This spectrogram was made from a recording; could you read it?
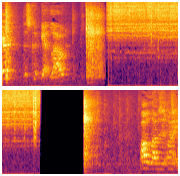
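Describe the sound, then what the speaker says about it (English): A Magic Bullet blender whirs loudly and steadily for about two seconds while blending a protein shake, preceded and followed by talk, with a brief silent gap after it stops. "Throw on the blender, so I give it a little shake. I use the Magic Bullet."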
